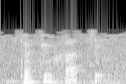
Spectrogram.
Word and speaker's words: takuhatsu: When you used to do takahatsu roshi, takahatsu, how do you say that? – Takuhatsu. – Takuhatsu, it's long year, takuhatsu.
